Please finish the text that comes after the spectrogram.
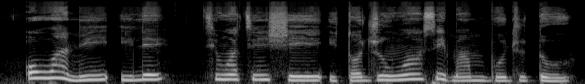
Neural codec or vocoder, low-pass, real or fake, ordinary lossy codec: none; none; real; none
